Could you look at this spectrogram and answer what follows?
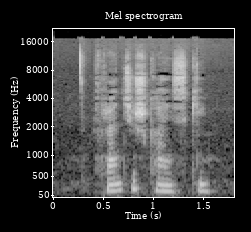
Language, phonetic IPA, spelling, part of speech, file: Polish, [frãɲˈt͡ɕiʃkaɨ̃j̃sʲci], franciszkański, adjective, LL-Q809 (pol)-franciszkański.wav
